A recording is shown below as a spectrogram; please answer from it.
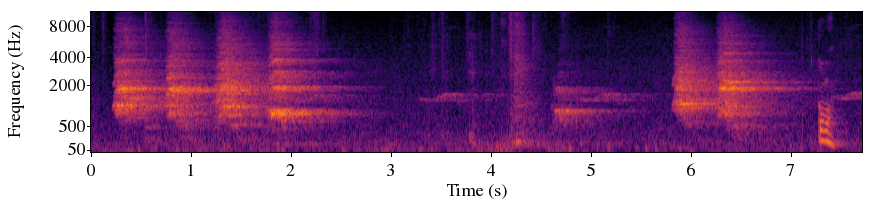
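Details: American Pit Bull Terrier at a workout session gives a quick series of four harsh barks, then a gap with a short whine, then two more barks; a man keeps calling "come on" between them.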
